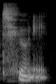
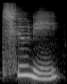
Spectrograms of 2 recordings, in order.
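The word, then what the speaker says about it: toonie: Now, along with looney, we have tuni. And tuni is the $2 coin. And it rhymes with looney.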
